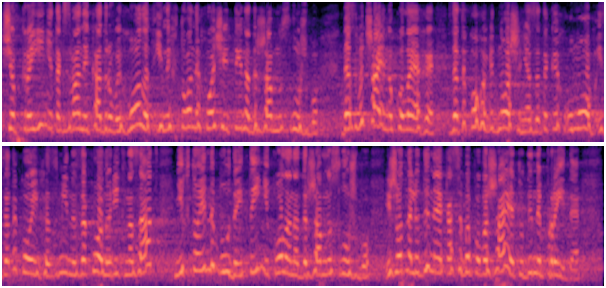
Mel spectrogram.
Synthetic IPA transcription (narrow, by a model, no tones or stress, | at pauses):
ʃt͡ʃɔwkɾɐjinʲit̪ɑɡzʋɑnɪjkɑd̪ɾɔʋɪjɦɔlˠɔd̪inɪxt̪ɔnɛxɔt͡ʃɛijt̪ɪnɐd̪erʒɑwnʊslˠuʒbʊ | d̪ɛzʋɪt͡ʃɑjnɔkɔlˠɛɦɪ | zɐt̪ɐkɔɦɔʋʲid̪nɔʃenʲːɐzɐt̪ɐkɪxʊmɔwizɐt̪ɐkɔjizmʲinɪzɐkɔnʊɾʲiknɐzɑd̪ | nʲixt̪ɔinɛbud̪ɛijt̪ɪnʲikɔlˠɪnɐd̪erʒɑwnʊslˠuʒbʊ | iʒɔd̪nɐlʲʊd̪ɪnɐjɐkɑsebɛpɔʋɐʒɑjɛt̪ʊd̪ɪnɛpɾɪjd̪ɛ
